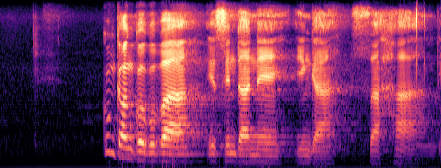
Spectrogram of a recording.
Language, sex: Xhosa, male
